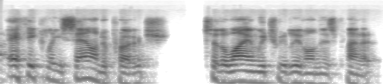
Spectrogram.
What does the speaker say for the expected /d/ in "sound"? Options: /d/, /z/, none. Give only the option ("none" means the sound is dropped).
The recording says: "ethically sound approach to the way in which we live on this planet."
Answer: /d/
